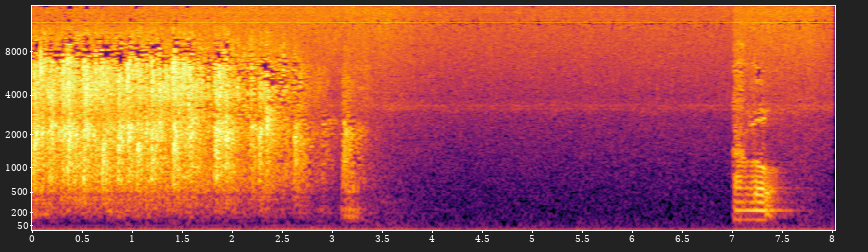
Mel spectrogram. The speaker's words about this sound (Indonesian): Katakan amin. Ayo kita berikan tepuk tangan dulu. Haleluya.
